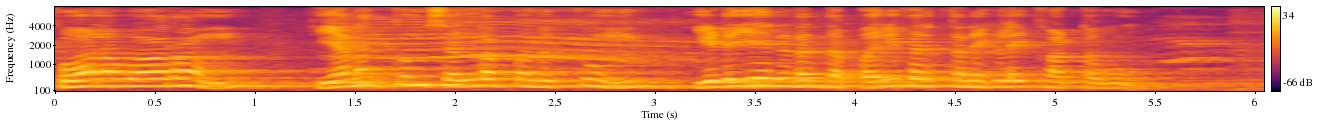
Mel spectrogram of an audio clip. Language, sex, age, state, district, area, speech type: Tamil, male, 45-60, Tamil Nadu, Cuddalore, urban, read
